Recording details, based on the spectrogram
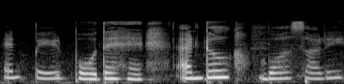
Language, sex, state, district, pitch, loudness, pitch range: Hindi, female, Rajasthan, Jaipur, 275 Hz, -15 LUFS, 260-305 Hz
